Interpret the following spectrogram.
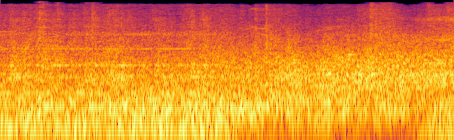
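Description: Machinery in a charcoal briquette plant running with a steady mechanical noise.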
